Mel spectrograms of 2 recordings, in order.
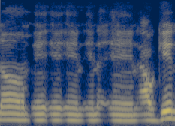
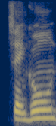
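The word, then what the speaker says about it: Şengün: And Algin, is that how you say his name? I'm throwing off everybody's name today. Sengun, there you go.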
